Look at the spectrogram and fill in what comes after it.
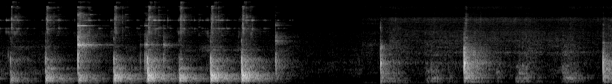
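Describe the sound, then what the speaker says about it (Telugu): Garlic, cumin and peanuts pounded in a stone mortar: a quick run of about eight sharp, heavy thuds, a brief silence, then another series of duller, slightly uneven blows, close and alone. "చూడండి, రోట్లో వేసి దంచుకుంటున్నాను, మిక్సీ కాదు."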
